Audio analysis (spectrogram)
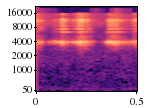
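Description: A small bell attached to a costume ears headband is shaken, giving a few quick, bright, tinkly jingles centred near 3.9 kHz with very short rings. The bell sounds quiet and doesn't ring very loud.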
